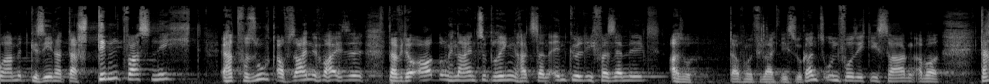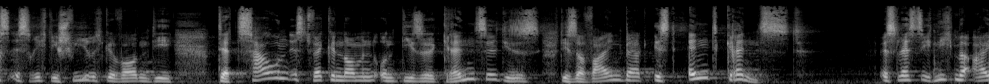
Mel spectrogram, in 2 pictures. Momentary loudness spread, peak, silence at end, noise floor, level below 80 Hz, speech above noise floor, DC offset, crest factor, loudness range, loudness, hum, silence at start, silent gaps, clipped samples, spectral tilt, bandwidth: 9 LU; -2 dBFS; 0 s; -59 dBFS; -62 dBFS; 35 dB; under 0.1%; 22 dB; 3 LU; -23 LUFS; none; 0 s; none; under 0.1%; -3 dB/octave; 16.5 kHz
